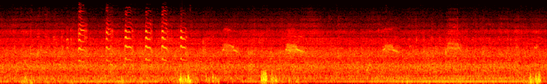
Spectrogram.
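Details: Chilean flamingos at Laguna Negra, where some five thousand gather, give a quick run of nasal, goose-like honks, then scattered softer calls, over steady low wind rumble.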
